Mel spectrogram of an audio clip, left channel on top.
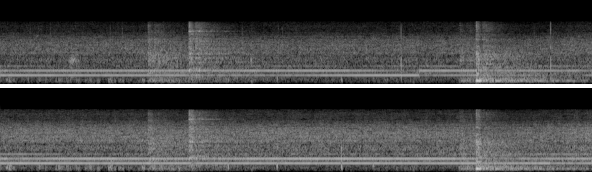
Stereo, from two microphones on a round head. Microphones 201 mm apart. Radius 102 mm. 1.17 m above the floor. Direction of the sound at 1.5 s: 5° right (ahead or behind).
